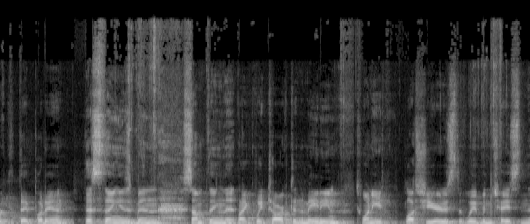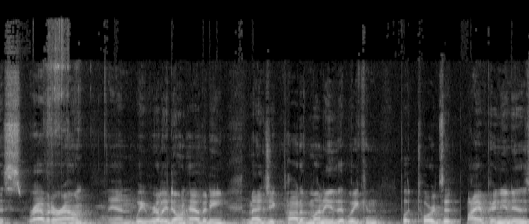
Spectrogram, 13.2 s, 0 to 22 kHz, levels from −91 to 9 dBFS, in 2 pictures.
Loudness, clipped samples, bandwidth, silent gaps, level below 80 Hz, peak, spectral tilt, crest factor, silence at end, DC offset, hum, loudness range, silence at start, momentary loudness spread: -19 LUFS; under 0.1%; over 20 kHz; none; -44 dBFS; -6 dBFS; -5 dB/octave; 12 dB; 0 s; under 0.1%; none; 2 LU; 0 s; 7 LU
